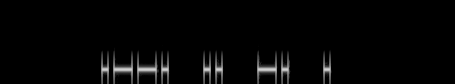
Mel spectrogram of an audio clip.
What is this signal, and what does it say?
Morse code, heard as a keyed tone, about 20 wpm, spaced as for 15 wpm, 700 Hz. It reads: PINE
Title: 153 Lesson 25f - Letter p - Words 20wpm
